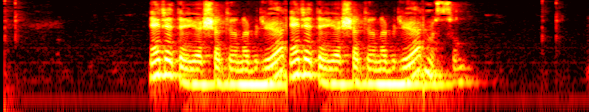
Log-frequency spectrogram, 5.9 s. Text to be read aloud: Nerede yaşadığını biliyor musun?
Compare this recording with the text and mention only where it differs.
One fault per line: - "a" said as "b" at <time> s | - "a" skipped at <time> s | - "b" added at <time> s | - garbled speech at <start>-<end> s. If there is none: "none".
- "nerede yaşadığını biliyor" added at 2.9 s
